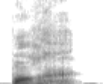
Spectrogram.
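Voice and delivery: "Bach" ending in a throaty scrape. Shown as a demonstration. Teacher correcting the American K, throaty "Bach". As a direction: let the end of "Bach" rasp in the throat. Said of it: "it's very throaty".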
